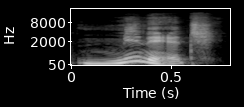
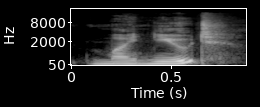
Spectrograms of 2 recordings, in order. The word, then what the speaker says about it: minute: So the word minute is related to the word minute, spelled the same, pronounced differently in English, but they come from the same word for once.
